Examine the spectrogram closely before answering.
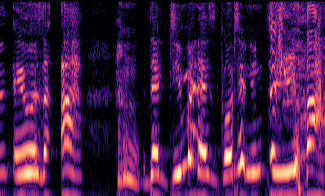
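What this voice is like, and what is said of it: Imitated father's thick accent. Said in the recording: “It was really thick accent.”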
